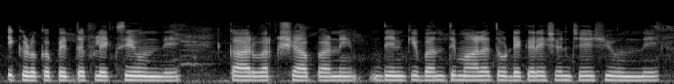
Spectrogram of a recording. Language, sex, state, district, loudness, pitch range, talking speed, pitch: Telugu, female, Telangana, Mahabubabad, -16 LUFS, 190-195 Hz, 135 wpm, 195 Hz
